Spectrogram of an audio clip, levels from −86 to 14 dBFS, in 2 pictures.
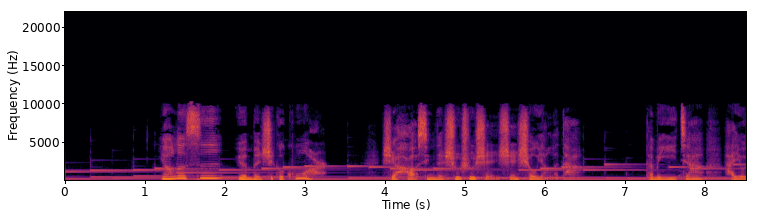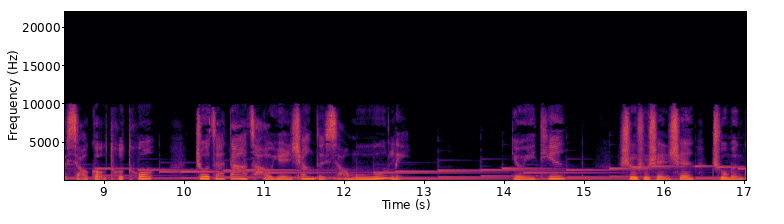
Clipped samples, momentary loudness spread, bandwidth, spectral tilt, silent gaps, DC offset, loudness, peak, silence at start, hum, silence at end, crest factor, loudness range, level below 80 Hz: under 0.1%; 16 LU; 11 kHz; -3.5 dB/octave; none; under 0.1%; -24 LUFS; -8 dBFS; 0 s; none; 0 s; 18 dB; 3 LU; -54 dBFS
